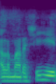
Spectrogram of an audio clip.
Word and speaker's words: Al-Mursi: Abul Abbas Al-Mursi atau kadang orang membacanya Al-Marsi niku gurunya Syekh Ibnu Athaillah yang ngarang kitab Al-Hikam.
